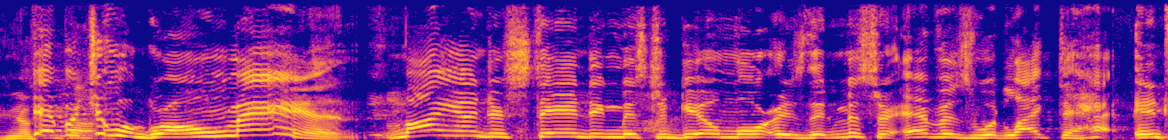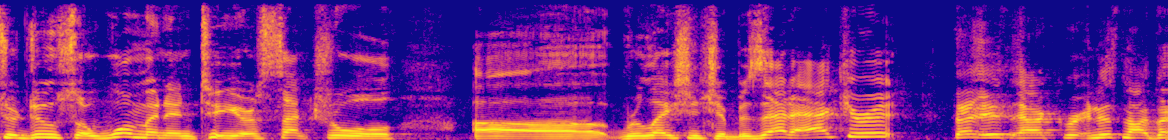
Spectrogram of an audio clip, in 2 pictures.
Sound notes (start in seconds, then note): none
